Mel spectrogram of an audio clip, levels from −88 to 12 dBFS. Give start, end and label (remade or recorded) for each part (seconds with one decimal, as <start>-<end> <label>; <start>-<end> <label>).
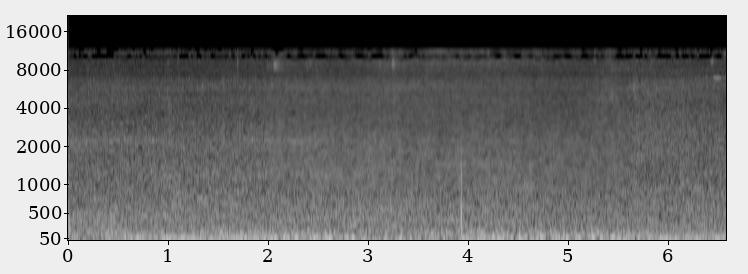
0.0-2.0 recorded; 2.0-5.6 remade; 5.6-6.6 recorded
